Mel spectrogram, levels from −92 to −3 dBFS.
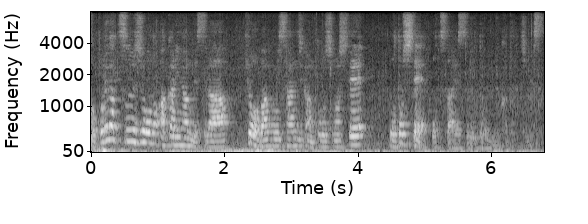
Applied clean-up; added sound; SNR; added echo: none; Rain; 3 dB; reverberation time 0.1 s.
